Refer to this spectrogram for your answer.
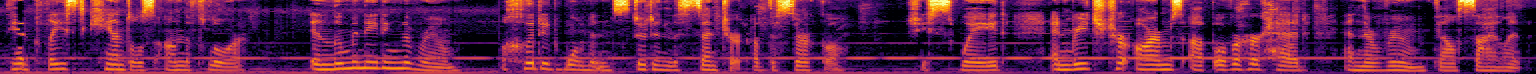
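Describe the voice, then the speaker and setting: A woman's voice: lowish voice, normal speed, over music. A woman reading scripted story narration for an audio drama.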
